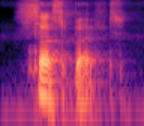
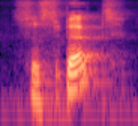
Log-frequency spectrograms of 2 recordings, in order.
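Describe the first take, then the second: First: Suspect as SUS-pect, falling away after SUS; stress on first syllable. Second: Suspect as sus-PECT, pitch rising high on PECT; stress on second syllable. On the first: Teacher drilling the noun suspect for students, stress on the first syllable. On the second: Teacher drilling the verb suspect for students, stress on the second syllable. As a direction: punch the second syllable of suspect, ending on a rise. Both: Shown as a demonstration. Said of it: "there's two ways to say that word".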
